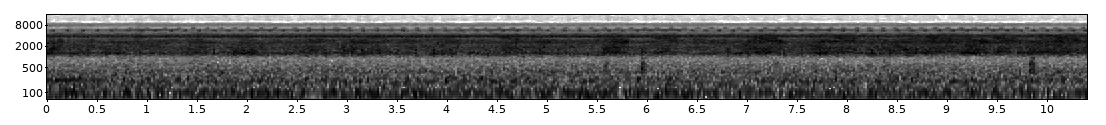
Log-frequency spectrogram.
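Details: Unbroken high insect drone made of several overlapping trilling layers, swelling slightly at times over ten seconds, with a couple of faint ticks in the background.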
